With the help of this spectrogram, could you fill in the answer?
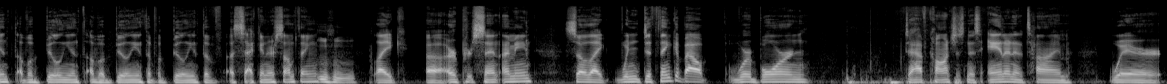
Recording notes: Podcast In A Van. We did this one in the van.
